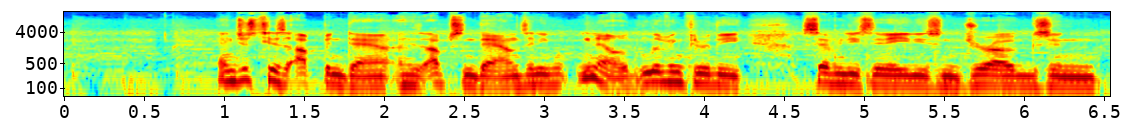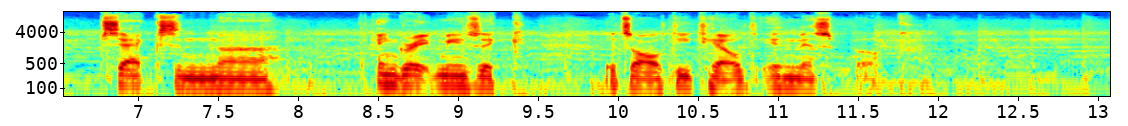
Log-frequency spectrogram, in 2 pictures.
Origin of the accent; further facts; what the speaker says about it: New York City, New York, United States; a kid growing up in New York City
